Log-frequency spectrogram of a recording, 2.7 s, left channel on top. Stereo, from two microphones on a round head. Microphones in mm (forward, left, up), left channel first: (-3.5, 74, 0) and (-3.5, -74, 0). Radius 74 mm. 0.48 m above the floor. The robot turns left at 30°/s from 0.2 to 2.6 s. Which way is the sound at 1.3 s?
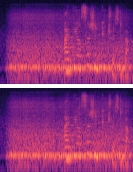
30° left.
